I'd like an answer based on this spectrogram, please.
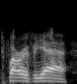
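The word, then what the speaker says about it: Trois-Rivières: today we are here at the circuit of Tua rivieres rivieres as everyone like to call it TW Rivier is how you pronoun supposed to pronounce it but it varies amongst the drivers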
